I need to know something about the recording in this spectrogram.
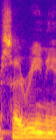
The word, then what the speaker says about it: Cyrene: He's from Cyrene. Or Cyrene, as it's often pronounced.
